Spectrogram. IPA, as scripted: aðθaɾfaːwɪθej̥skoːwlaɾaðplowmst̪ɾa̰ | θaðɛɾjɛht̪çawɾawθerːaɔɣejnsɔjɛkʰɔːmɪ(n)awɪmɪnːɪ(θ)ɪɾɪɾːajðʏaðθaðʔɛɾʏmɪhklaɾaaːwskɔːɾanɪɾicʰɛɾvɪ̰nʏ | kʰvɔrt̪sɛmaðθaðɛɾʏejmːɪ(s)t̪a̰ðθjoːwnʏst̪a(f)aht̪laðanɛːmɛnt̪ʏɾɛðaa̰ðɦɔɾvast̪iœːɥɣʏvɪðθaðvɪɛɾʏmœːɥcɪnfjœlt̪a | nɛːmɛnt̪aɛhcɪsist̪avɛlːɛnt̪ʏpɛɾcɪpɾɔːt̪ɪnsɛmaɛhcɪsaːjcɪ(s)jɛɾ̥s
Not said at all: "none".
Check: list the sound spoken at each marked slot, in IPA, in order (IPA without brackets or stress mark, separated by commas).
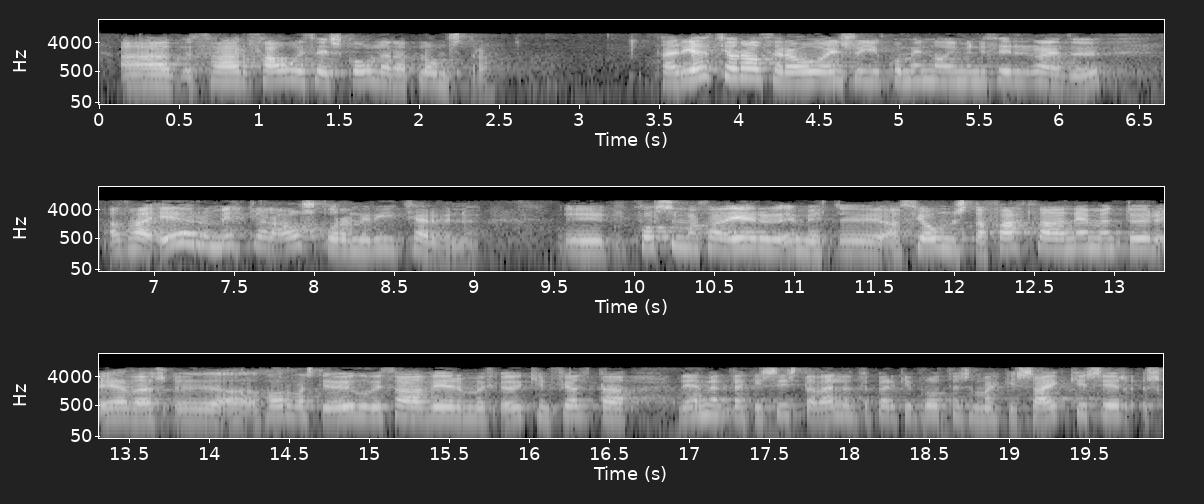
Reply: nː, f, h, f, s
